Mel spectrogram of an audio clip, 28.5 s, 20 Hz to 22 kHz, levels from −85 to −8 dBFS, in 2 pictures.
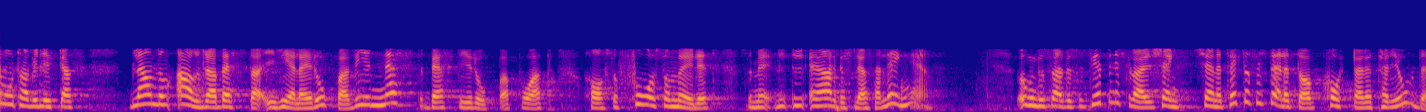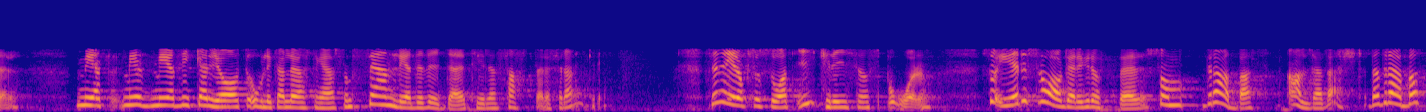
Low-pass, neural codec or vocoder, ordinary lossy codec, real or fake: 3.6 kHz; codec, 44.1 kHz, 7.8 kbps, Pupu-Codec; none; fake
